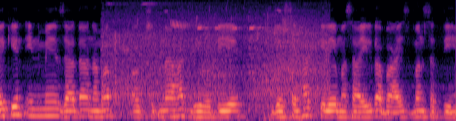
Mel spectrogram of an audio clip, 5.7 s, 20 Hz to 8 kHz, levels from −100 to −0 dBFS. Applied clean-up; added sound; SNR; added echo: none; Bird; 13 dB; reverberation time 0.4 s.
